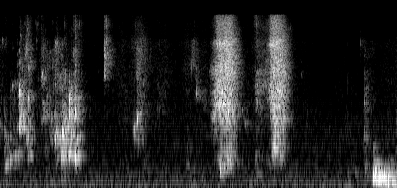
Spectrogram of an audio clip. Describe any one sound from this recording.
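Water splashes as feet are lifted from a basin.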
